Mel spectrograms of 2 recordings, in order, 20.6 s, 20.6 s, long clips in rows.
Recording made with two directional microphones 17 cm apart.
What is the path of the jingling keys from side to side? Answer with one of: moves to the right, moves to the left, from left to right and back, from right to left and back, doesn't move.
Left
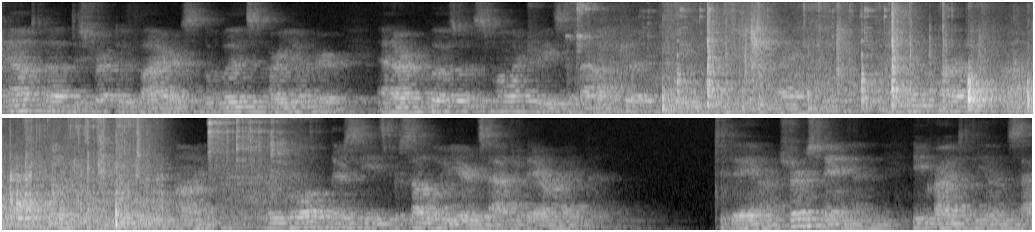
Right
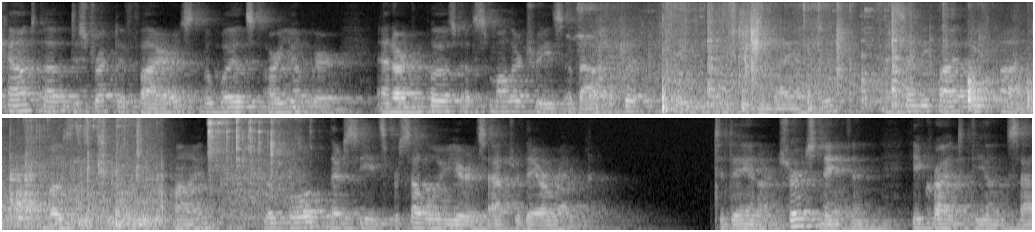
moves to the right.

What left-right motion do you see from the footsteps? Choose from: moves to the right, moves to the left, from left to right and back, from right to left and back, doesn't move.
moves to the left.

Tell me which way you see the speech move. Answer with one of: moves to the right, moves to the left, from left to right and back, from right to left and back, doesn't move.
doesn't move.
